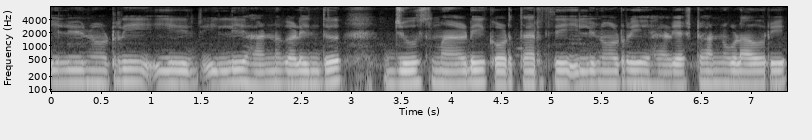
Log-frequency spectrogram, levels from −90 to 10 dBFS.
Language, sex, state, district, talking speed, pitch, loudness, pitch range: Kannada, male, Karnataka, Gulbarga, 105 wpm, 135 Hz, -18 LUFS, 130-135 Hz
